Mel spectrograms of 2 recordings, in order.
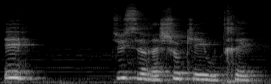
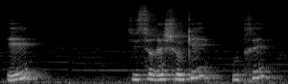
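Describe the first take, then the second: First: It is read in a flat, plain voice. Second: It is read with lively, expressive intonation. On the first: The speaker calls it wrong. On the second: The speaker calls it right.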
